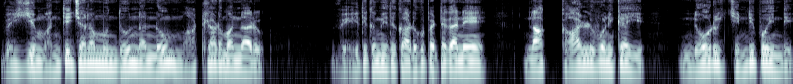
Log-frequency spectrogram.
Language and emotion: Telugu, fearful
